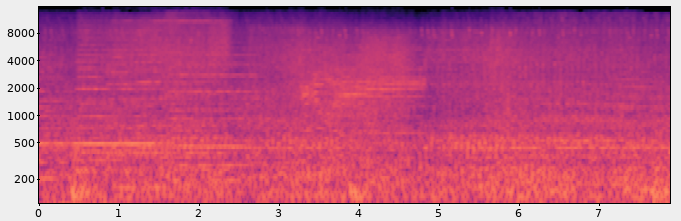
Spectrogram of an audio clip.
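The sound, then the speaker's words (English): Two helicopters race between tall buildings, making a loud, steady roar of engine and rotor that holds its level throughout with no break. “The two helicopters race between the tall buildings.”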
